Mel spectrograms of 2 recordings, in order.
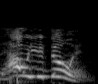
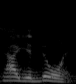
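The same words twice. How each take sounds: First: Loud, high, bright call; booming greeting. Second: Quiet, low casual question; soft greeting. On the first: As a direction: belt out the greeting. Retold greeting, loud take. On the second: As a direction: ask it softly, almost under breath. Retold greeting, quiet take. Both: Retold or imitated.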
